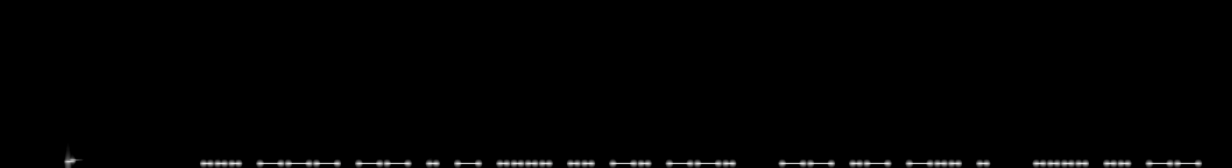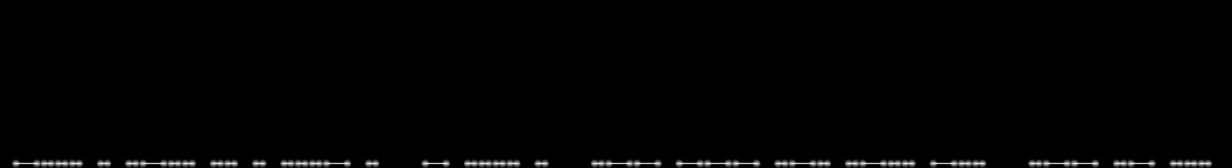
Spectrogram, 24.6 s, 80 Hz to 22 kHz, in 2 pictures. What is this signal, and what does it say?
Morse code, heard as a keyed tone, about 17 wpm, 700 Hz. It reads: SOMETHING MADE HIM BELIEVE THE WORLD WAS
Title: Sentences from Top 1000 Words - Review Part 1 - 17wpm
